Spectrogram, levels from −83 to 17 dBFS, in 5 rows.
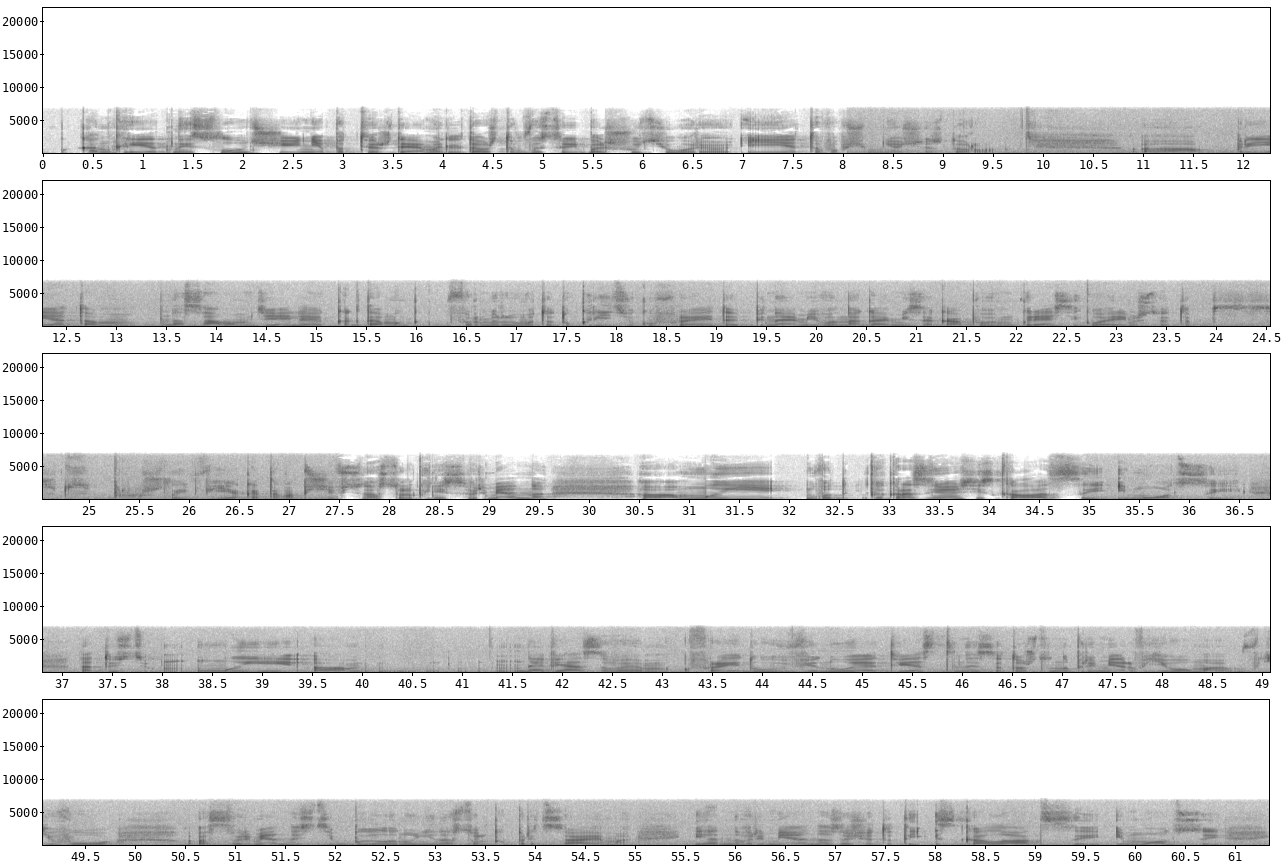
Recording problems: squashed, flat; heavily
wrong speed and pitch; too slow and too low; 0.5 times normal speed
thin; somewhat; fading below 500 Hz
high frequencies cut off; noticeable; nothing above 7 kHz
hiss; noticeable; from 8 to 28 s and from 35 s on; 10 dB below the speech

